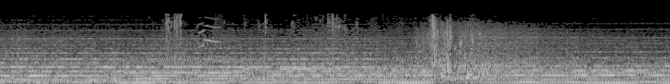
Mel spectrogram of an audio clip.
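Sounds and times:
ship and sea noise: 0:00.0 - 0:06.6
sabre thrown splashing into sea water: 0:04.2 - 0:05.9.

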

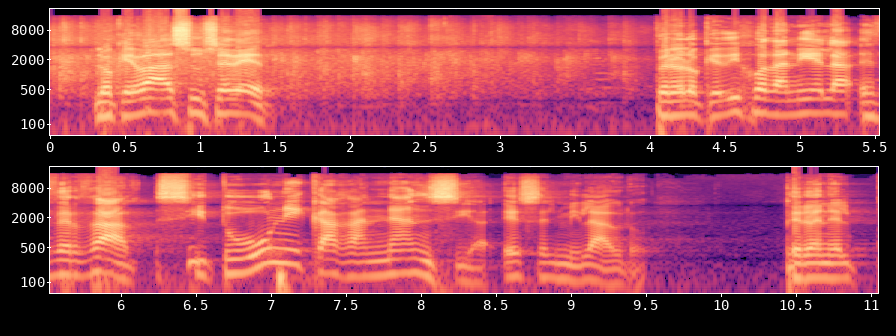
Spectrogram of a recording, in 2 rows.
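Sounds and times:
audience clapping: 0:00.0 - 0:04.3
speech: 0:00.3 - 0:01.6, 0:04.0 - 0:09.6, 0:10.4 - 0:11.0.

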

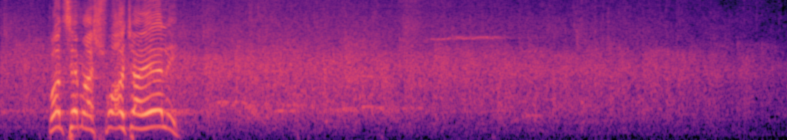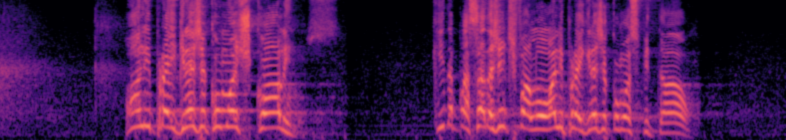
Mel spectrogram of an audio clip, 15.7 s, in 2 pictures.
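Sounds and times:
audience applause: 0:00.0 - 0:08.2
speech: 0:00.5 - 0:02.0, 0:09.3 - 0:11.2, 0:12.2 - 0:14.9.

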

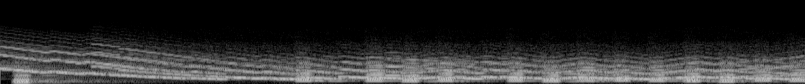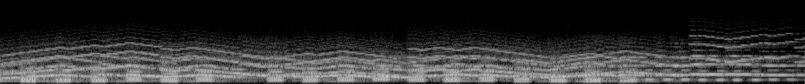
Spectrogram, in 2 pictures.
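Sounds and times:
video game arrangement of classical piece: 0:00.1 - 0:01.5, 0:02.9 - 0:16.0
steady pulsing bass notes: 0:00.2 - 0:00.7, 0:03.7 - 0:14.6.

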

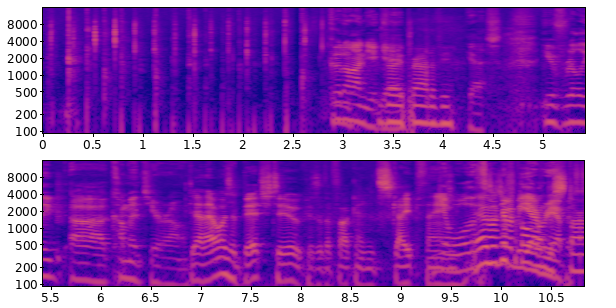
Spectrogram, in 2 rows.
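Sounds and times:
soft golf clap: 0:00.0 - 0:02.9
speech: 0:02.9 - 0:10.8.

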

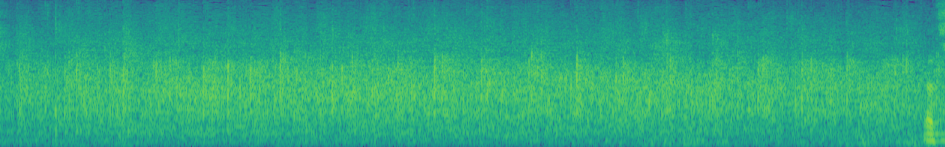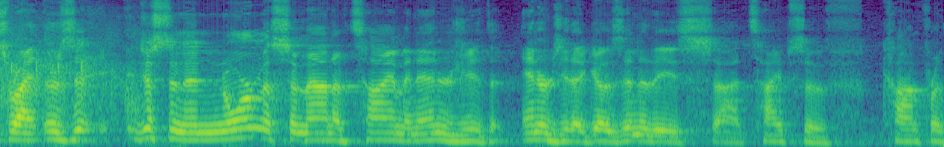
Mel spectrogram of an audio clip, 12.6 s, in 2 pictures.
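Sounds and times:
audience applause: 0:00.0 - 0:07.2
speech: 0:06.2 - 0:12.5.

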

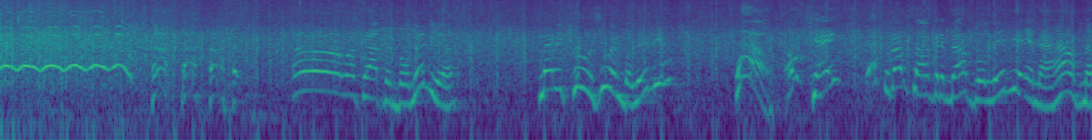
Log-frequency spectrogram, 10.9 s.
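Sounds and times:
laughter: 0:00.0 - 0:03.4
audience applause: 0:00.0 - 0:10.9
speech: 0:03.7 - 0:04.7, 0:05.4 - 0:06.8, 0:07.4 - 0:10.9.

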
